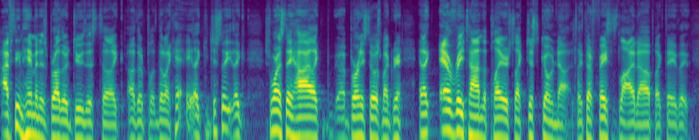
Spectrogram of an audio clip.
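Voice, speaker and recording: A man's voice: medium pitch, quick pace, few pauses, clean tone, no echo, clean studio sound. Rambling man on sports talk radio. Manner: rambling storyteller, lots of "like" fillers. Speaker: radio co-host. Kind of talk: casual sports radio chat.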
